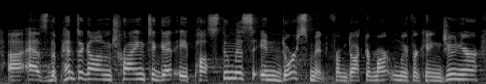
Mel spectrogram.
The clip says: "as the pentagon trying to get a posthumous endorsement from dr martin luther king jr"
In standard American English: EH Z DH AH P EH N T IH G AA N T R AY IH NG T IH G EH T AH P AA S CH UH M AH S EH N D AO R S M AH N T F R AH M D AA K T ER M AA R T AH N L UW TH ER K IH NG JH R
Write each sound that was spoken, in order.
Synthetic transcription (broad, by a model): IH Z DH AH P EH N T IH G AA N T R AY IH NG T IH G EH T AH P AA S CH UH M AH S EH N D AO R S M AH N T F R AH M D AA K T ER M AA R T N L UW TH ER K IH NG JH R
